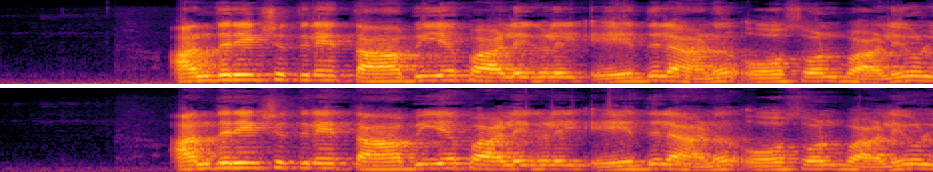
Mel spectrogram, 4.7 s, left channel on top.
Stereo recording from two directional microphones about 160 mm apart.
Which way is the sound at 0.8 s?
40° left (ahead or behind).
